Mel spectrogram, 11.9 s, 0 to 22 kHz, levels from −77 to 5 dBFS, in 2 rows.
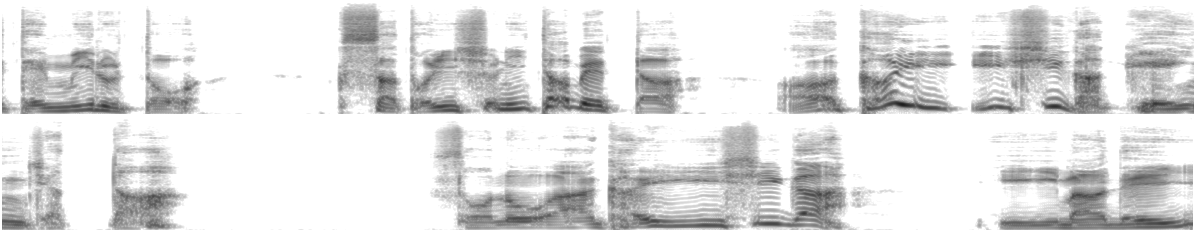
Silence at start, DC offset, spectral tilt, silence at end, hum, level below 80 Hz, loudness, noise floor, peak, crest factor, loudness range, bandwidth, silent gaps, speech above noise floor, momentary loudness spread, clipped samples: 0 s; under 0.1%; -4 dB/octave; 0 s; none; -58 dBFS; -22 LUFS; -84 dBFS; -2 dBFS; 22 dB; 7 LU; 20 kHz; 6.37-6.41 s, 7.03-7.08 s, 7.16-7.20 s, 10.55-10.65 s; 62 dB; 14 LU; under 0.1%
